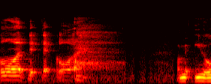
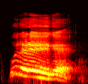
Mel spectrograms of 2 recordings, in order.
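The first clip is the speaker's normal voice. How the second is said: louder and higher, hunting for the egg; eager question; 7 semitones higher, 9 dB louder than usual. Real, not acted.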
